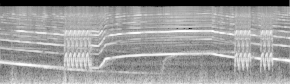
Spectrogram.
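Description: Electronic emergency siren wailing, its pitch gliding slowly down, then sweeping up and holding before falling again. Twice it is cut into by rapid stuttering 'jackhammer' bursts, the trembling 'geter-geter' siren of the ambulance. Wind and road noise from the moving motorcycle sit beneath.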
